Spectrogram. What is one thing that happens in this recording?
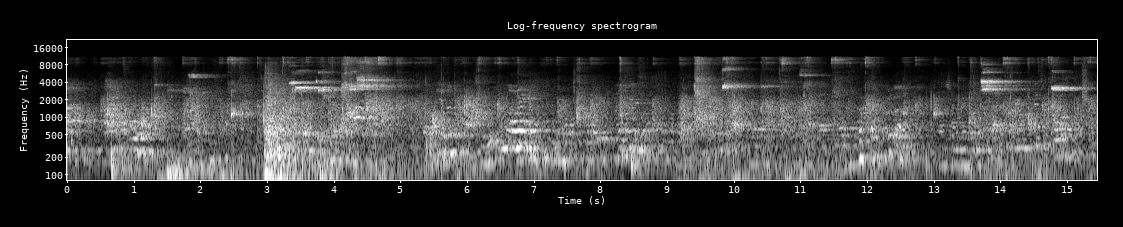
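Table tennis balls click sharply against paddles and tables.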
